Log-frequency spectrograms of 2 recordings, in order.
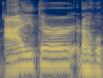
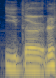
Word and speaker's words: either: 이렇게 either이라고 발음해도 되고 아니면 either라고 발음해도 되고 편할 대로 하시면 됩니다. 영어에 to라고 하는 단어가 있습니다. 도라는 뜻인데 to랑 뜻이 같은 말입니다. 근데 언제 to를 쓰고 언제 either를 쓰냐?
